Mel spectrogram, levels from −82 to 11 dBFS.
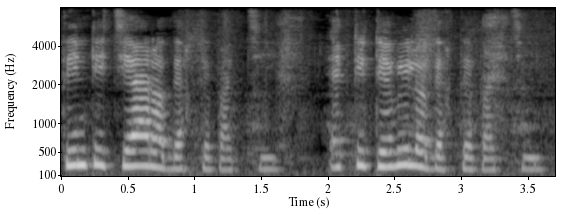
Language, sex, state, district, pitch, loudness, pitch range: Bengali, female, Assam, Hailakandi, 215 Hz, -16 LUFS, 200-260 Hz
